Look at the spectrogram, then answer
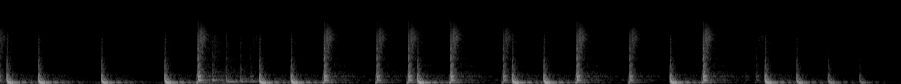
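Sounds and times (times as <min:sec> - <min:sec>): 
drums: 0:00.0 - 0:08.8.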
